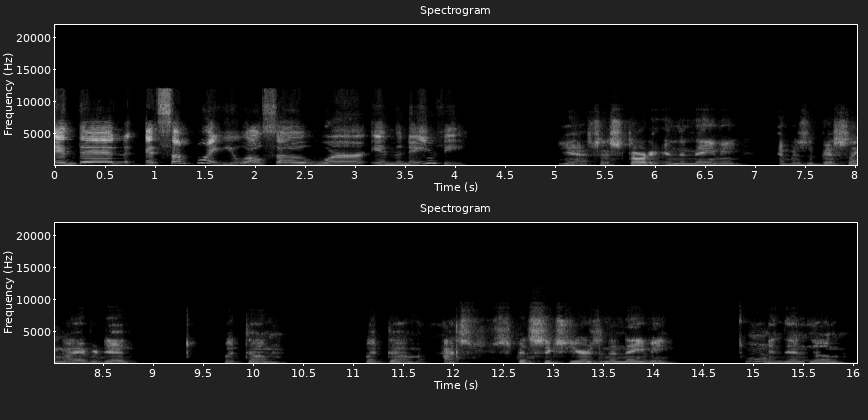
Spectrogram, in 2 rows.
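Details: 74-year-old male veteran with aphasia from a stroke 7 years ago, initially unable to read, speak or write, now speaking with repetitions; non-fluent aphasia.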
